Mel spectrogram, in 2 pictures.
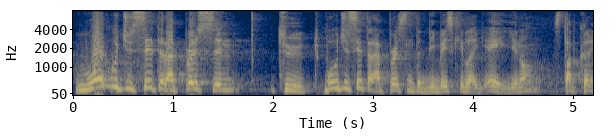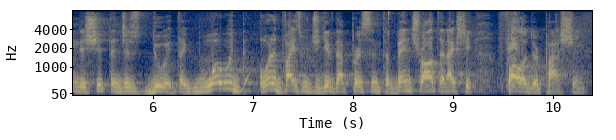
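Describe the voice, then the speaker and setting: A somewhat high male voice carries long reverb. He hosts in a loose, informal interview style, agreeing readily and repeating phrases back to his guest. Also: animated, fast talker, a little mellow, slightly rough. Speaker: podcast host. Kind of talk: casual chat interview. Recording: echoey hall-like reverb.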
